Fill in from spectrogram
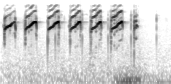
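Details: A brief burst of six loud rising chirps from munia chicks kept at a bird farm, evenly spaced, then fading into silence.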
